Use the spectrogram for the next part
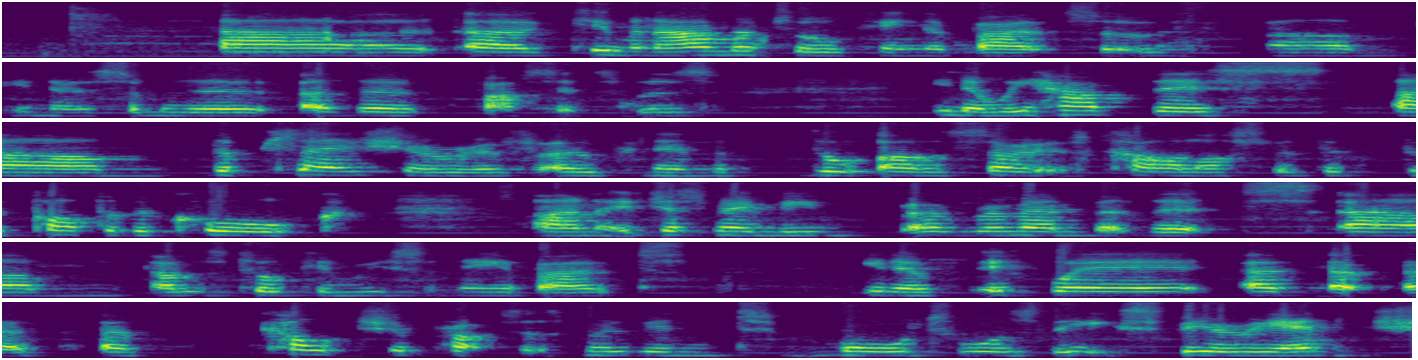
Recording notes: This is a recording from our Sustainable Wine Packaging online conference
